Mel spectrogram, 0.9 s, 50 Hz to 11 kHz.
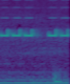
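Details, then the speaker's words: Repeating high electronic beeps in a quiet hospital room: an IV infusion pump alarm triggered when the mother moves her arm, after her third C-section at 37 weeks; it stops only when the nurse checks. "again sorry about the beeping that's probably really annoying to you guys I've kind of gotten used to it because like I said everything if I move my arm too much it starts beeping and it only turns off when she comes in to check"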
